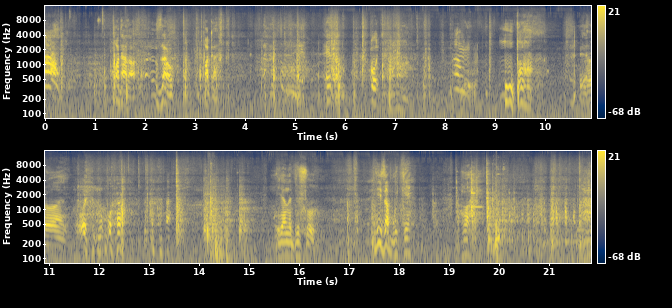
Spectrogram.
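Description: An older man answers excitedly, close by.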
